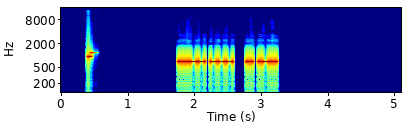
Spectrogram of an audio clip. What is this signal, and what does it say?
Morse code, heard as a keyed tone, about 40 wpm, 700 Hz. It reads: 3O IL
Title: Winter Field Day Exchanges 40wpm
